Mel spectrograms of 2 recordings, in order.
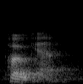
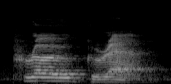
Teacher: to our previous example suppose I pronounce this word as pogam that's incorrect because the r sound is missing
